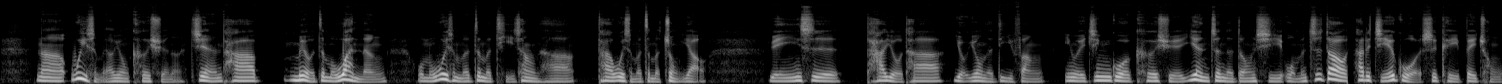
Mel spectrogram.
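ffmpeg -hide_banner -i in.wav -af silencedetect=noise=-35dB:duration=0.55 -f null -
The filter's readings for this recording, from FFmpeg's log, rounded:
silence_start: 7.04
silence_end: 7.70 | silence_duration: 0.67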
